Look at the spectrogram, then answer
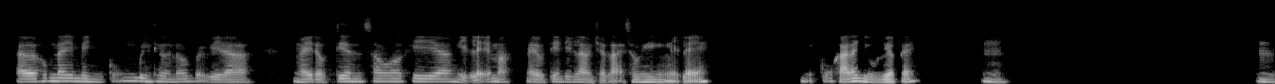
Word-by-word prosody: Ờ, 130 +1 +4
hôm 150 +3 -2
nay 150 0 +3
mình 135 -5 -1
cũng 160 +3 -5
bình 145 -4 +1
thường 130 -2 -3
đâu, 130 +1 -3
bởi - - -4
vì 115 -1 -1
là 110 0 0 0.4
ngày 115 -3 +1
đầu 115 -1 +1
tiên 135 -2 +1
sau 135 0 -2
khi, 135 -1 0
a, 130 0 +1
nghỉ 125 -2 -3
lễ 125 - +1
mà, 120 -3 -1 0.2
ngày 115 - -1
đầu 110 -1 0
tiên 130 -2 -2
đi 125 - -4
làm 115 -3 0
trở - - -3
lại - - -1
sau 120 - -3
khi 120 - +2
nghỉ 120 -2 +1
ngày - - +1
lễ. 130 +2 +4 0.9
Ừ, - - -6
cũng - - -7
khá - - +7
là 145 - +7
nhiều 125 -7 +2
việc 110 -2 +7
đấy. - - +2 0.7
Ừ. 145 - -3 2.7
Ừ, 125 -3 -3
130 Hz, 195 wpm, -26 LUFS, 115-140 Hz, 2.7 s, khá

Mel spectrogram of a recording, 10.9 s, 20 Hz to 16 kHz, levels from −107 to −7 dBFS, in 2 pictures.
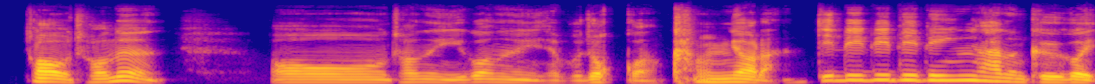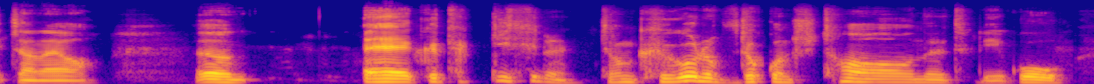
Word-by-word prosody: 어 145 -5 +7
저는 175 - 0 0.5
어 120 -1 -1
저는 125 0 -6
이거는 115 0 -3
이제 100 -1 -10
무조건 95 -2 -3
강렬한 130 -2 +1 0.2
띠리리리링 205 0 +1
하는 165 -6 +1
그거 120 -1 +3
있잖아요. 95 -2 -4 0.5
어 120 -3 +3 0.6
예 140 0 +9
그 145 +3 -5
듣기 185 - -13
싫은. 150 - -10
전 130 +2 -10
그거를 155 +6 +2
무조건 125 +1 -6
추천을 125 -6 -4
드리고 100 +3 -4
125 Hz, 275 characters per minute, -22 LUFS, 115-150 Hz, 0.6 s, 예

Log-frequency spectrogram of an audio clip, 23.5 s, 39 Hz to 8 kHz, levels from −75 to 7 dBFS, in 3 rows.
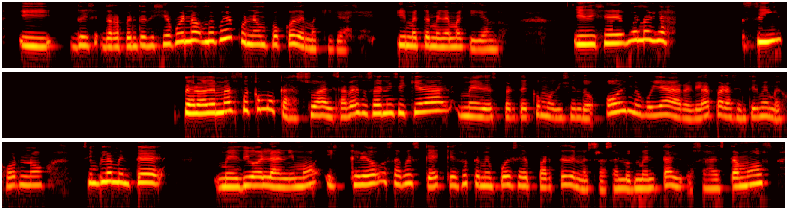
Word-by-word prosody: y 230 -4 -1
de 240 +1 -3
de 220 0 -1
repente 230 +2 -1
dije: 235 +4 -2
"Bueno, 340 +4 +3
me 335 +1 +5
voy 405 +4 +4
a 465 0 -1
poner 275 -5 +2
un 260 -3 -2
poco 260 +2 -2
de 245 -4 +2
maquillaje", 185 - -11 0.2
y 255 -3 -1
me 230 -1 0
terminé 225 -2 -1
maquillando, 185 -4 -6 0.7
y 270 -1 +5
dije: 290 +3 +4
"Bueno, 375 +3 +3
ya", 345 -2 +1 0.7
sí 340 +4 +7 1.9
pero 290 -1 +9
además 315 +4 +5
fue 370 -1 +1
como 405 0 -2
casual, 225 +1 -1
¿sabes?, 250 +7 -1
o 290 - -2
sea, 285 +1 +2
ni 295 +1 +2
siquiera 320 +4 +1
me 230 -3 -2
desperté 210 0 -4
como 235 -2 -5
diciendo, 200 -1 -7
hoy 330 +5 +2
me 305 -4 -1
voy 245 0 -4
a 255 -4 +1
arreglar 205 +4 -4
para 240 -4 -3
sentirme 215 +3 -5
mejor, 220 +6 -6
no, 250 -1 -4 0.3
simplemente, 310 -1 +3 0.5
me 220 0 0
dio 245 +2 +2
el 240 0 +2
ánimo 225 +7 -1
y 235 -3 -9
creo, 270 +6 0
¿sabes 290 0 -3
qué?, 230 -2 -4
que 250 - -3
eso 275 +4 -4
también 240 -4 -3
puede 250 +1 -1
ser 235 -2 -4
parte 220 +3 -5
de 255 - -1
nuestra 185 -4 -7
salud 190 0 -4
mental, 205 +4 -3
o - - -17
sea, 195 -1 -8
estamos 240 +9 0
245 Hz, 175 wpm, -25 LUFS, 220-290 Hz, 1.9 s, pero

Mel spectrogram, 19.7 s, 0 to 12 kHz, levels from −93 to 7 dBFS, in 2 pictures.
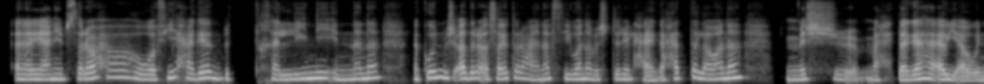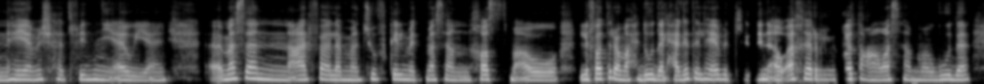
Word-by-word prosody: آآ 205 -1 +3
يعني 200 +1 +3
بصراحة 225 +6 0 0.2
هو 200 -6 0
في 250 +7 -1
حاجات 235 +2 +1
بتخلّيني 220 +1 0
إن 195 +1 -1
أنا 240 +5 +2 0.3
أكون 255 +7 +2
مش 255 0 +1
قادرة 230 +1 +2
أسيطر 220 +4 -1
على 190 -4 -3
نَفْسي 220 -2 -4
وأنا 210 +1 +1
باشتري 200 +1 -3
الحاجة، 170 -4 -3
حتّى 225 +8 -3
لو 205 -4 +1
أنا 245 +6 +3 0.4
مش 200 +4 -2 0.3
محتاجاها 195 +2 +1
أوي 195 -3 +2
أو 155 0 -2
إن 160 +1 -3
هي 185 -1 +2
مش 195 +2 -3
هتفيدني 190 -1 -1
أوي 165 -2 -3
يعني. 160 +2 -7 0.4
آآ - - -3
مثلًا 210 -3 +3
عارفة 190 +2 0
لمّا 180 -1 0
نشوف 200 +4 -3
كلمة 195 -3 0
مثلًا 180 -3 -3
خَصْم 190 +2 -1
أو 165 0 -2 0.2
لفترة 215 +4 +5
محدودة- 185 +1 +2
الحاجات 190 +5 0
اللي 210 -2 +3
هي 195 -1 +3
بتشدّنا- 190 0 -1
أو 175 - +2
آخِر 195 -2 +1
قطعة 195 -6 0
مثلًا 180 +1 -3
موجودة؟ 180 +2 0
195 Hz, 155 wpm, -23 LUFS, 185-215 Hz, 0.4 s, لفترة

